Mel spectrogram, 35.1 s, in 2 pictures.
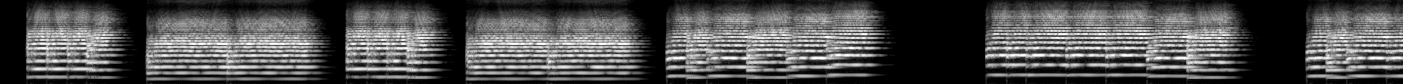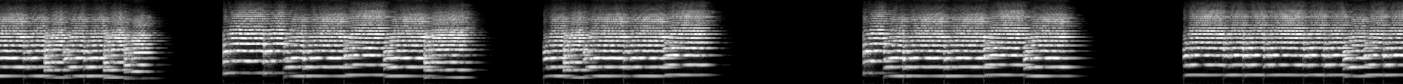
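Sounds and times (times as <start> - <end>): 
trumpet: 0.4 - 11.0, 12.3 - 15.6, 16.4 - 19.6, 20.3 - 23.6, 24.4 - 26.6, 28.3 - 31.1, 32.4 - 35.0.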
